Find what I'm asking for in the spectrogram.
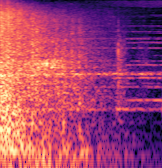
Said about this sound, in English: You're about to receive direct fire on the bow part of your ship.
